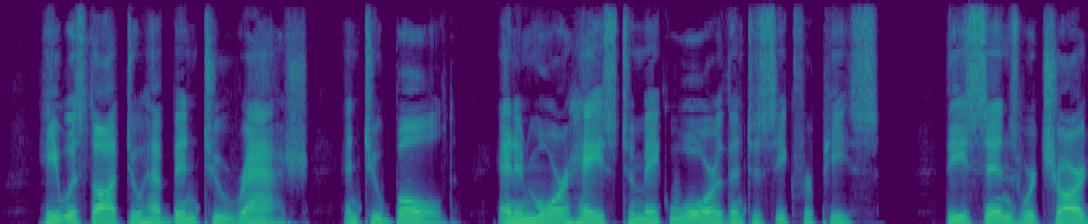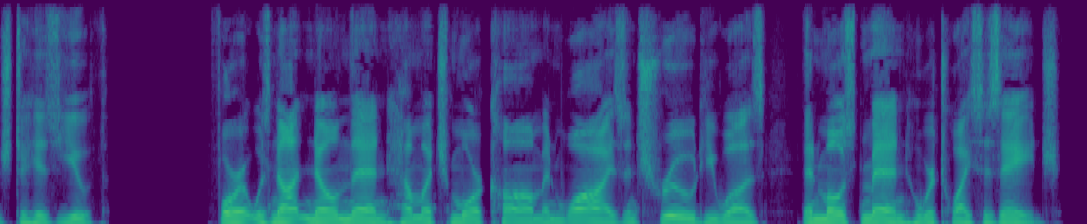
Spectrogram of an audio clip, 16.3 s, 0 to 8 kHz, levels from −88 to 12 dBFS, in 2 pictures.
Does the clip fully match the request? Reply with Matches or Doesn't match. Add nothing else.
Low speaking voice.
Matches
